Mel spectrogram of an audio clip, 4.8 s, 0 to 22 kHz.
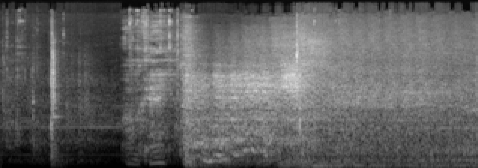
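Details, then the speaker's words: Pontiac 389 V8 after repairing an exhaust manifold leak at the downpipe with JB Weld ExtremeHeat paste cured 24 hours: it catches and settles into a steady, even run with no puffing at the manifold; the clock is running. "well do you not hear that yeah that's that's right I know that Motors don't record well that that that that's nice clock running I didn't even touch it the clock is running"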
